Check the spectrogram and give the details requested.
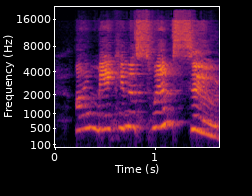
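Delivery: very high-pitched cartoon character voice. Acting out a requested scene of Sweetie Belle making a swimsuit: Sweetie Belle voice. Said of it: "Sweetie Belle trying to make a swimsuit".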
